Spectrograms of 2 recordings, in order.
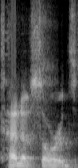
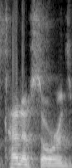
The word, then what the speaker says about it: X of Swords: Oh, pronounced Ten of Swords. Okay. Yeah, so it's Ten of Swords, but it's an X in the title.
